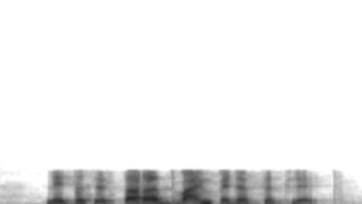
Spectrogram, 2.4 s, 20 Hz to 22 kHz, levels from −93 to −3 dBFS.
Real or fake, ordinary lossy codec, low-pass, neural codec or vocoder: fake; none; 3.6 kHz; codec, 16 kHz in and 24 kHz out, 1.1 kbps, FireRedTTS-2 codec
